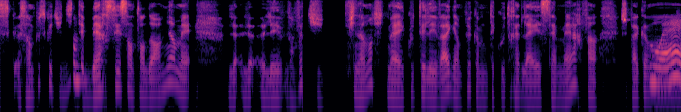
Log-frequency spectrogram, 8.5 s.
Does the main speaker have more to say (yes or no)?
no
